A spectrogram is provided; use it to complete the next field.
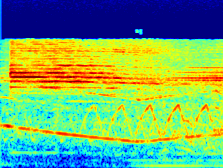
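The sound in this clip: Ambulance siren at a street scene after several explosions near a mosque: a faint, slowly descending wail shifts into a rapid wavering warble.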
